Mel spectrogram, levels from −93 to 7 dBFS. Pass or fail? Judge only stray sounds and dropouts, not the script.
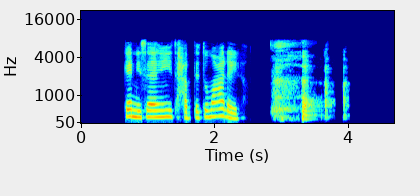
fail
